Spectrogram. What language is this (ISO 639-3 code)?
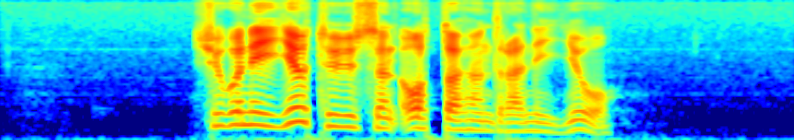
swe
